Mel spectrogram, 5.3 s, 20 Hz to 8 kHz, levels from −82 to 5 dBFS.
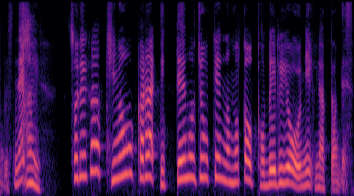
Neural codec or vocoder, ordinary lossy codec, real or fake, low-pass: codec, 16 kHz, 1 kbps, FreqCodec, larger model; none; fake; none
